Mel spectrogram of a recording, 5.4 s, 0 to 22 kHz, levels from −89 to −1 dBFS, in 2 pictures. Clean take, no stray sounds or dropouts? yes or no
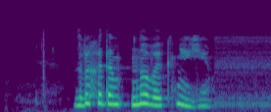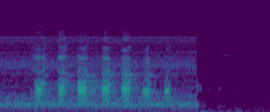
no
